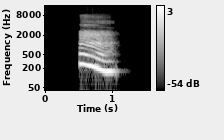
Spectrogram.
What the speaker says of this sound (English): Oh my god, I'm yawning.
